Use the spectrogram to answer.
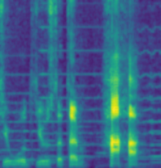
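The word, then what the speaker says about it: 母: would use the term haha uh should be accent on the first syllable, but it's sec.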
